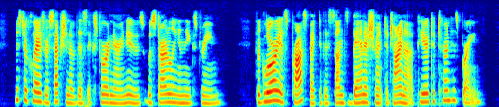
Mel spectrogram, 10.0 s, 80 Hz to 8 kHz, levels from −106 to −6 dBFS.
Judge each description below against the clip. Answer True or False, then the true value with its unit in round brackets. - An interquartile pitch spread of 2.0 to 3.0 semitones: True (2.6 semitones)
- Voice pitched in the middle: False (210 Hz)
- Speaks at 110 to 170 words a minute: True (155 wpm)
